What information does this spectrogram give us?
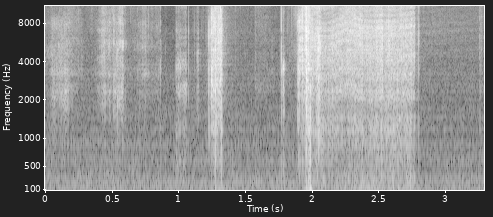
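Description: A candle being lit by hand during a children's church service: a short scraping strike, then a brighter crackling, hissing flare lasting under a second, with a few faint rustles around it.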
